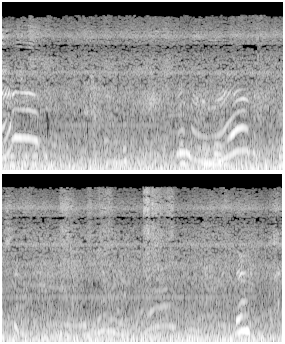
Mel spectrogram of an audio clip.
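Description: A young child's voice making long wordless, meow-like whining calls that swoop down and back up in pitch, four times, over a steady background hum of shop noise.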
